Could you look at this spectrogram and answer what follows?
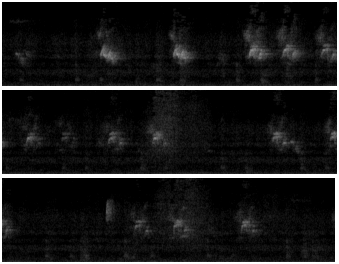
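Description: Felt-tip Sharpie marker squeaking against the latex of an inflated balloon as it is drawn across it: short, high squeaks at irregular spacing, several close together about two to three seconds in, with a faint scratchy rub between them.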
